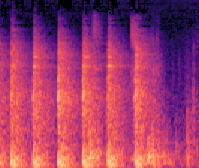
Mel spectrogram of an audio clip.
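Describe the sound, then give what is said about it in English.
Heavy, rapid banging on a front door in the middle of the night by someone trying to get in, slamming the screen door: about seven or eight loud thuds in a steady rhythm, the last ones tapering off slightly. No voices. “Someone is banging on my front door trying to get in.”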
